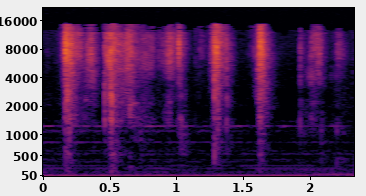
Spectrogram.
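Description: A deck of tarot cards being shuffled by hand: a string of short, crisp card snaps and riffles, about six in two seconds.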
